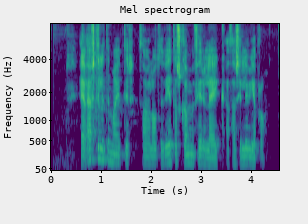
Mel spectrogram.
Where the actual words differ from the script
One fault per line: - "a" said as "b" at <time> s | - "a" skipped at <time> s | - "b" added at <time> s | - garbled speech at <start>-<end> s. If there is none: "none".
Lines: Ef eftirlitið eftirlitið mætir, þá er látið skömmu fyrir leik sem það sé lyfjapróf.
- "eftirlitið" skipped at 1.2 s
- "vita" added at 2.3 s
- "sem" said as "að" at 3.5 s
